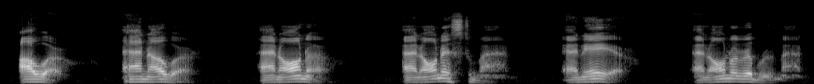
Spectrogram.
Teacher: In all these cases, these words begin with H, which is a consonant letter, but H becomes silent and these words produce initially vowel sound. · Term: silent H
